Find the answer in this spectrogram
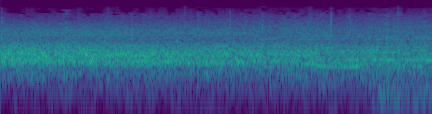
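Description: Arena crowd and team bench applauding steadily after a point is won in a table tennis match.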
